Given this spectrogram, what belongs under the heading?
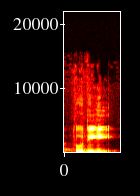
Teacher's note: را کو باریک پڑھنا ہے، یا مدہ ہے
